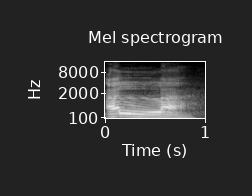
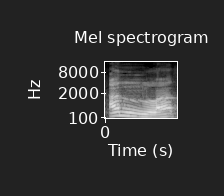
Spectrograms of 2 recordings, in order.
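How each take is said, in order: First: The n merges fully into a doubled l. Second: The n is pronounced before the l. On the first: The speaker calls it right. "tapi alla" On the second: The speaker calls it wrong. "nggak boleh anla"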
